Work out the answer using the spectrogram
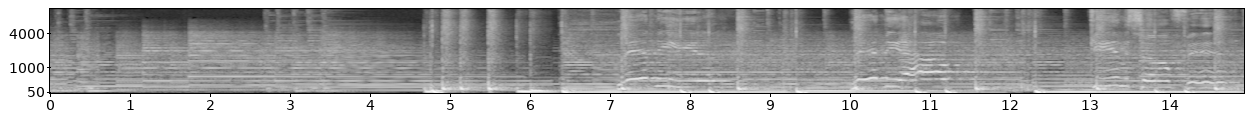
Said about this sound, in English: Britpop style, jangling percussion, rousing vocals and a rhythmic guitar that drips with heart and passion.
